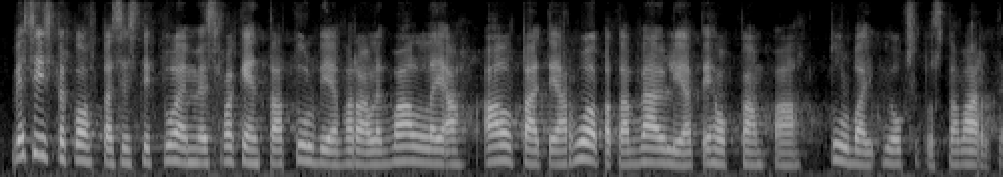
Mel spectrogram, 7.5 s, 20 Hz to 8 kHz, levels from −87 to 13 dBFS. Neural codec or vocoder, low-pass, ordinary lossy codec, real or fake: codec, 16 kHz, 4.8 kbps, FACodec; none; none; fake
